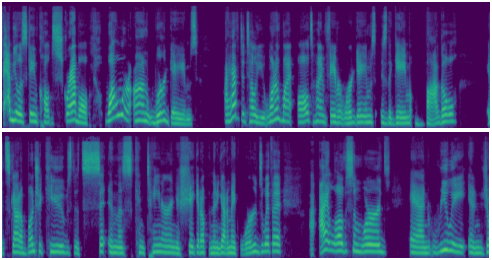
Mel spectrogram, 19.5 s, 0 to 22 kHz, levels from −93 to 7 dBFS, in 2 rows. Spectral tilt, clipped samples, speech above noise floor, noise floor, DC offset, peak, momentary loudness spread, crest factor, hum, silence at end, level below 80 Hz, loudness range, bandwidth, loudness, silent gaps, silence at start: -3.5 dB/octave; under 0.1%; 35 dB; -62 dBFS; under 0.1%; -6 dBFS; 8 LU; 22 dB; none; 0 s; -68 dBFS; 4 LU; 19 kHz; -27 LUFS; 4.27-4.32 s, 4.39-4.43 s, 9.65-9.69 s, 15.84-15.88 s, 17.82-17.86 s; 0 s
